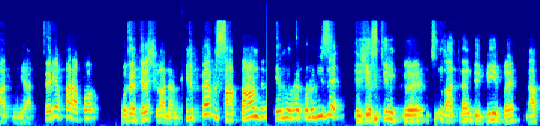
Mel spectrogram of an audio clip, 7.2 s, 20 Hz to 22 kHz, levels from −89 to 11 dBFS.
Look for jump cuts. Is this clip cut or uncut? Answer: cut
